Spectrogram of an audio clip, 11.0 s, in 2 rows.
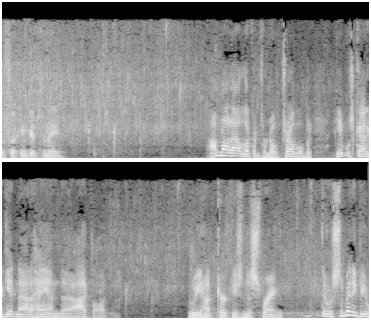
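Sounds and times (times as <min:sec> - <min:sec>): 
speech: 0:00.0 - 0:01.0, 0:03.1 - 0:07.2, 0:08.3 - 0:10.9
bacon sizzling and crackling in a pan: 0:00.0 - 0:10.9.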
